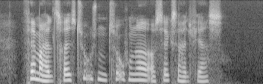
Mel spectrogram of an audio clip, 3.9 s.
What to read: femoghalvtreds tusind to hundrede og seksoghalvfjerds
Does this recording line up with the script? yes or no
yes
